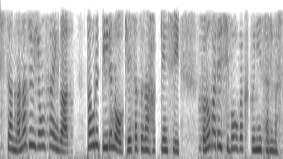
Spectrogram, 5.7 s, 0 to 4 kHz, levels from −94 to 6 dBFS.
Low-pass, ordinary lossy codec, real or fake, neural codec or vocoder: 3.6 kHz; AAC, 16 kbps; fake; codec, 16 kHz, about 1 kbps, DyCAST, with the encoder's durations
